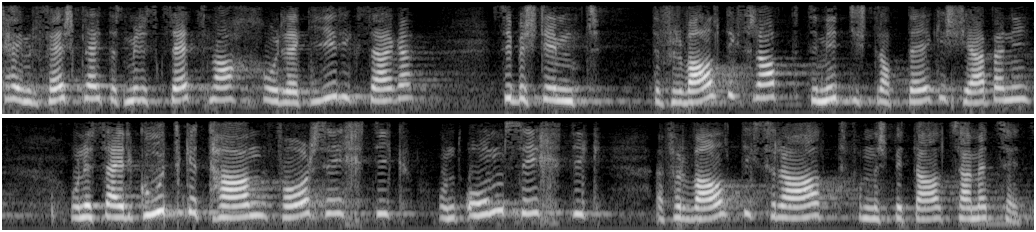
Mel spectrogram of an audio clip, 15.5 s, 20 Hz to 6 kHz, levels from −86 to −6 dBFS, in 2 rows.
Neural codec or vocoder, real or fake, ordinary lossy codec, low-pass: none; real; none; 5.4 kHz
